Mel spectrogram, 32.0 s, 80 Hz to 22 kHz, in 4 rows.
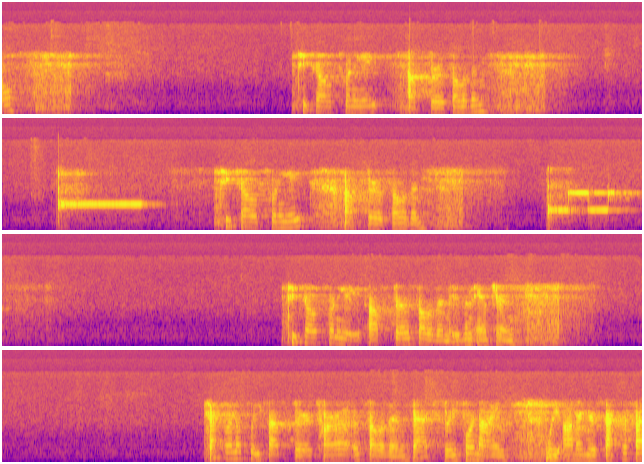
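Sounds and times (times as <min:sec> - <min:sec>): radio channel hiss: 0:00.0 - 0:01.0, 0:06.0 - 0:06.9, 0:22.4 - 0:23.2.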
